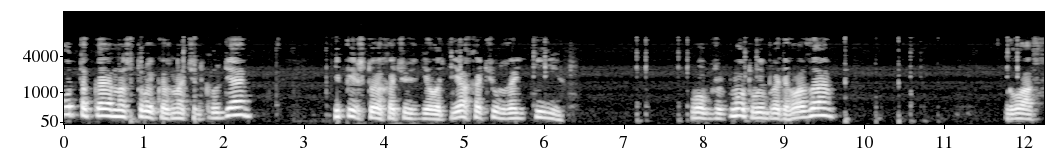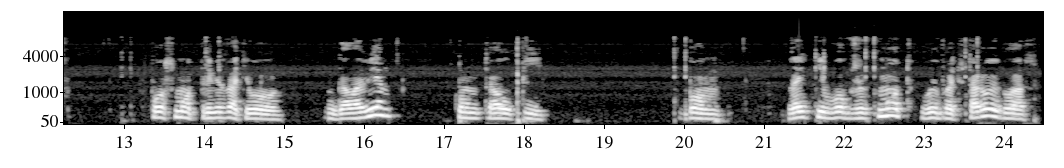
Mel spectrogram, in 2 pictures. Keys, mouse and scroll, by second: 1.1-1.6 shift+middle drag, 4.9 click, 5.9 click, 7.2-7.8 drag, 8.4 click, 10.6 shift+click, 11.8-13.2 drag, 13.9 click, 17.9 ctrl+p, 21.8-22.3 drag, 23.4 click.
